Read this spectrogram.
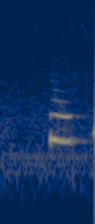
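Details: Bengal kitten in a lap getting pats makes a short, thin mew, a brief clear tone followed by the start of another.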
